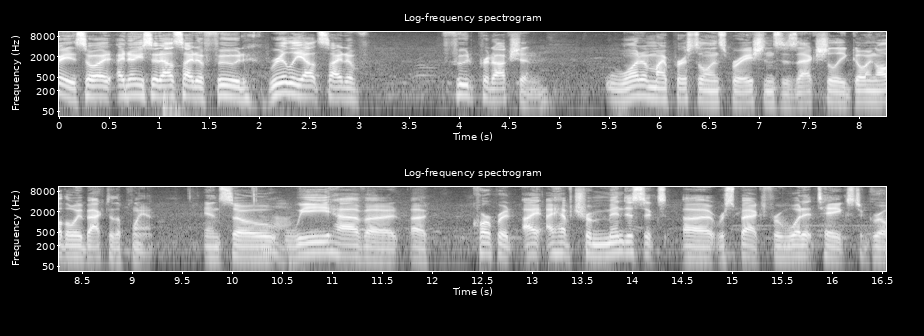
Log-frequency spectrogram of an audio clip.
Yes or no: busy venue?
yes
